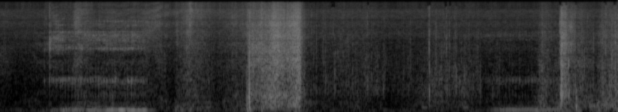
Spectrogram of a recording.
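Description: Low rattling snores on the in-breath, roughly every four seconds, with soft breathing noise between; ordinary snoring in sleep.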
